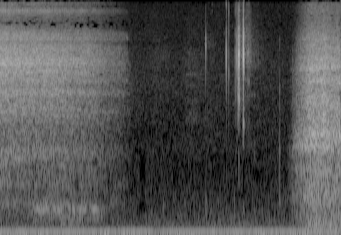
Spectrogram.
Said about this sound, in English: All right, let's just take a deep breath so we can get back into the flow of love. Yes, just release all of the tension, all of the stress. Anybody trying to push your buttons earlier, just release it and let go. Let's just take one more deep breath.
